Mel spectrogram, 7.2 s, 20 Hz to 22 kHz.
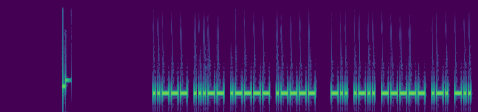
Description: Morse code, heard as a keyed tone, about 34 wpm, 700 Hz. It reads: 2311 DL0RD
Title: Worked All Europe DX Contest - QTC Exchange - 35wpm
